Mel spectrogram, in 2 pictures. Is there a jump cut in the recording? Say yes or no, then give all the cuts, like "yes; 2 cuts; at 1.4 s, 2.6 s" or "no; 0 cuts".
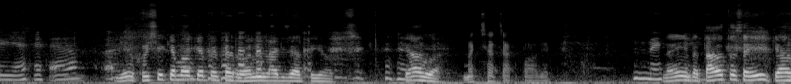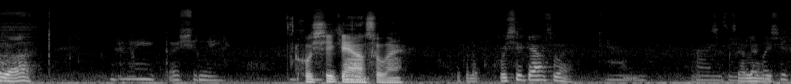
no; 0 cuts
